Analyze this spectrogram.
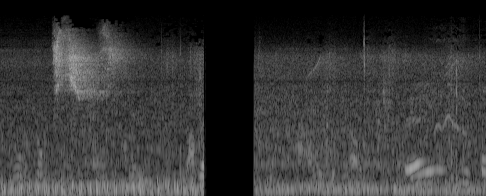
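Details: Orphaned baby monkey Dustin, in Cambodia, screaming for his mother as brother David tries to stop the crying: one loud, harsh, high shriek lasting half a second, later a short lower sliding cry, amid rumbling background noise.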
